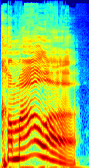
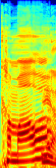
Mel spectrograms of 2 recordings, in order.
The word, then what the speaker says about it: Kamala: here for 3 weeks and everyone's like, ooh, Kamala. Well, they so happy. How do you say her name? You know why? How do you say her name? You're right. You said it right. Is it Kamala?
